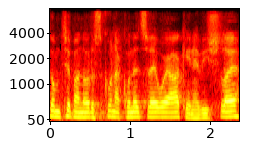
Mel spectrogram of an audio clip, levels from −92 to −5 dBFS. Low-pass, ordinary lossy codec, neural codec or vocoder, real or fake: 7.2 kHz; AAC, 32 kbps; codec, 16 kHz, 1 kbps, X-Codec, HuBERT features, trained on LibriSpeech; fake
